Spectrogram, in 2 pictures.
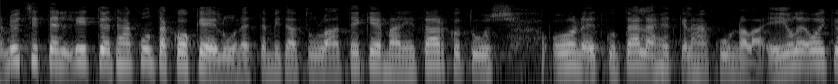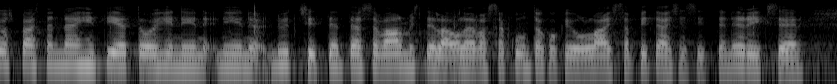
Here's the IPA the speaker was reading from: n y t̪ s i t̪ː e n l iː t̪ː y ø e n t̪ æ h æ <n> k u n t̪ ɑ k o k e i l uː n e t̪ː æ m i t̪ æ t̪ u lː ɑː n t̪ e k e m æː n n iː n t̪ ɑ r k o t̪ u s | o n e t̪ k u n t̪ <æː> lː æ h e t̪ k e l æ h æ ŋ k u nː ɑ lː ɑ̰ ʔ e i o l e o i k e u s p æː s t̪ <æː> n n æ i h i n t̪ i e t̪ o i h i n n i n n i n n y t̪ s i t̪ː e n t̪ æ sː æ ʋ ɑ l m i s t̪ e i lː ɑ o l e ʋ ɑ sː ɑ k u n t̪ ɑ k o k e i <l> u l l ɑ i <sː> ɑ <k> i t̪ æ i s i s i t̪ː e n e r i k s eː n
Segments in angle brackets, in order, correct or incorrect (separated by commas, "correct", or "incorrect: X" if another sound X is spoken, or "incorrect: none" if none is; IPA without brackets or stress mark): incorrect: ŋ, incorrect: æ, incorrect: æ, correct, correct, incorrect: p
